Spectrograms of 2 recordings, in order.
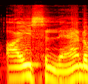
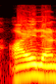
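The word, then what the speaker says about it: island: एस साइ याद रखना अगर किसी वर्ड में भी आई और एल के बीच एस हो तो ए साइलेंट होता है example I एस एल ए एन डी इसको बहुत से लोग आइसलैंड बोलते हैं आईलैंड होता है द्वीप आईलैंड इसको बोलते हैं इसको आइसलैंड बोलोगे तो प्रोनंसिएशन गलत है परफेक्ट नहीं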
